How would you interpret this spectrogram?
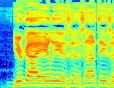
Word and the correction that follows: Israel Adesanya: or I can't pronounce his name. – Israel Adesanya.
